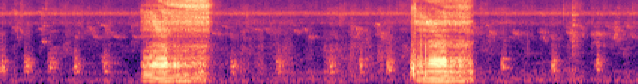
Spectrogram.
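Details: Sleeping American Bully dog: two loud, rattling snores about three and a half seconds apart, with soft snuffling breaths between; snoring.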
